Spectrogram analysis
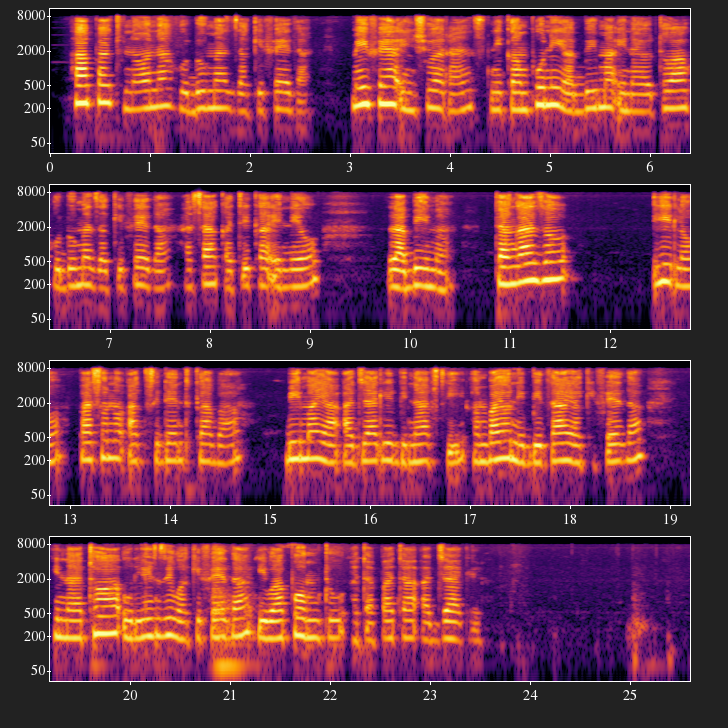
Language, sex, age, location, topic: Swahili, female, 25-35, Nakuru, finance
